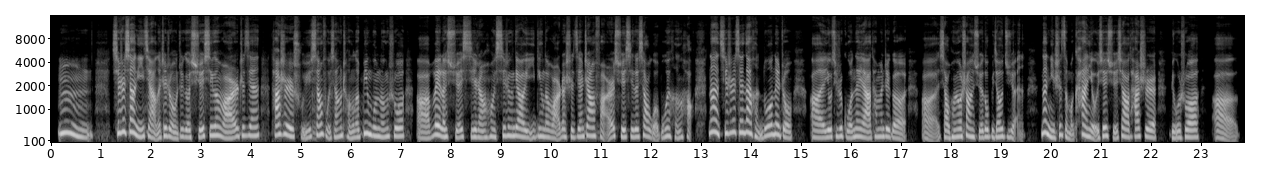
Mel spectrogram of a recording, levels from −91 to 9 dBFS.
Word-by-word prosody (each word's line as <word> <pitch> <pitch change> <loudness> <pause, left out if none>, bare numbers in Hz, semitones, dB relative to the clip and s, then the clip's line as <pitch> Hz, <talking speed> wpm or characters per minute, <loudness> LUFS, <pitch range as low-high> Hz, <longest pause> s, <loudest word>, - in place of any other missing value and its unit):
嗯， 280 - +2 0.4
其 320 - +1
实 355 +1 +4
像 335 -2 +5
你 220 0 +1
讲 230 - +1
的 180 - -2
这 235 +4 +1
种 180 -7 0
这 215 - -4
个 200 -1 0
学 205 +1 +2
习 250 +2 0
跟 255 -1 +3
玩 190 -6 +1
儿 175 +5 +4
之 245 +2 -3
间， 245 0 0 0.2
它 270 -2 +6
是 265 -6 +4
属 215 - -8
于 195 - -3
相 260 +5 +1
辅 175 - -6
相 210 +5 -2
成 190 -8 -5
的。 200 - -1
并 310 -2 +5
不 240 - +1
能 220 +1 -1
说， 230 0 +1 0.2
啊， 170 0 -1
为 265 +7 +5
了 215 -3 +4
学 205 -2 -2
习， 215 -1 -4
然 195 -1 0
后 220 +2 -3
牺 240 +4 -2
牲 240 -1 +1
掉 220 -4 +3
一 190 -1 -3
定 225 +1 -2
的 205 - -1
玩 185 - 0
儿 - - +1
的 215 - -1
时 205 -1 -4
间， 220 +2 -1
这 250 - 0
样 235 -1 +5
反 235 - -3
而 - - -1
学 215 -3 0
习 210 0 -3
的 210 - +2
效 225 -1 -1
果 - - -5
不 185 - -10
会 230 +1 0
很 195 -3 -7
好。 - - -6 0.3
那 345 0 +4
其 305 +2 -1
实 335 +2 -1
现 335 0 +1
在 335 -2 +5
很 230 -7 -4
多 255 +5 +2
那 280 -1 +3
种， 190 -6 -2 0.3
呃， 190 -2 0
尤 205 +1 +3
其 225 - -6
是 230 - +1
国 190 -5 -3
内 220 +2 0
啊， 180 -3 +4
他 190 +5 -6
们 220 +1 -2
这 220 -1 +2
个， 170 -7 -2 0.3
呃， - - -5
小 195 -1 -1
朋 205 +3 -1
友 220 - +2
上 225 -2 +2
学 190 -2 -3
都 210 0 +2
比 205 - -6
较 210 +1 +1
卷， 200 -5 -6 0.3
那 325 +2 +2
你 215 -8 +4
是 260 +9 -2
怎 215 -9 -3
么 135 - -6
看 260 - +2
有 180 - -1
一 - - -1
些 235 +5 +2
学 180 -7 -4
校 210 +1 +1
它 220 +1 0
是 205 -4 0 0.3
比 - - -4
如 185 +2 -2
说， 200 0 +1 0.2
呃， - - -4
215 Hz, 275 characters per minute, -20 LUFS, 200-245 Hz, 0.4 s, 它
